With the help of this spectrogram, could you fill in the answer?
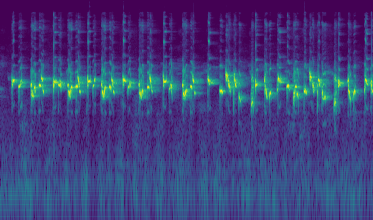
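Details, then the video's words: Female sooty-headed bulbul calling to provoke rivals: unbroken rapid chatter of bright slurred notes, evenly paced and energetic throughout. "SEKALI PUTAR SEMUA TRUCUKAN NYAUT NGROPEL Seketika"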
